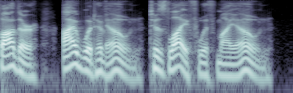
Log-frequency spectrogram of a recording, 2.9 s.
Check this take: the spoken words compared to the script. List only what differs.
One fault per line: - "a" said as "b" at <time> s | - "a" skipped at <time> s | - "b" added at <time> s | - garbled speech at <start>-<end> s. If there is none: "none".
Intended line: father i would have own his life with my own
none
